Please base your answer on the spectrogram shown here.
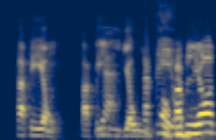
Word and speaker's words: Papillon: So it would be pronounced the French way, because people don't realise that about Vietnam, that they were primarily a French-speaking country.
